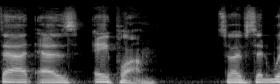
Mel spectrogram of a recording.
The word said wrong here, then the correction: aplomb: And he goes, how do you pronounce this word? And he pointed to the word aplomb. Mm-hmm. And I said, aplomb. And he goes, seriously? And I was like, yeah. And he goes, it's aplomb.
